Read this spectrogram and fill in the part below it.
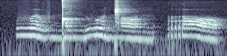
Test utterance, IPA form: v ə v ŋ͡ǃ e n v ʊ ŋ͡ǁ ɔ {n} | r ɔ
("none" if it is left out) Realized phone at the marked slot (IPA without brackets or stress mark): n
